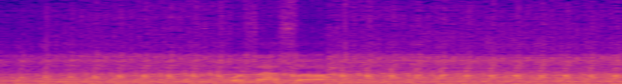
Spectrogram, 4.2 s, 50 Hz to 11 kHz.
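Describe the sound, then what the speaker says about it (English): A little Ford half-size tractor with a 3-cylinder diesel engine runs steadily and close by at a low, even idle, with someone talking over it throughout. "about half-size tractor, 3-cylinder diesel engine"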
